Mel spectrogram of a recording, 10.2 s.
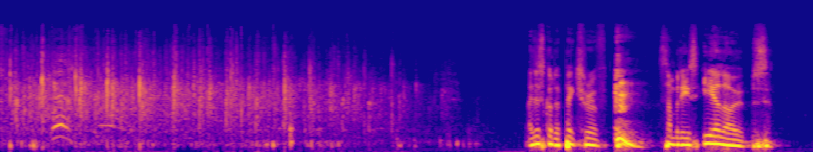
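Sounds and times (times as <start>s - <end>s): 
audience clapping: 0.0s - 5.8s
speech: 6.6s - 9.7s.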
